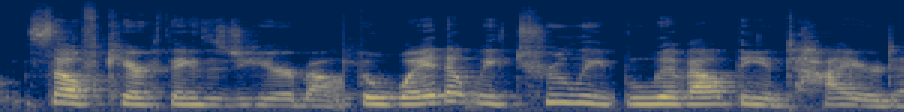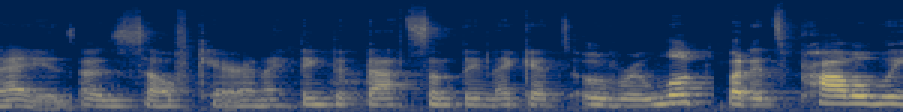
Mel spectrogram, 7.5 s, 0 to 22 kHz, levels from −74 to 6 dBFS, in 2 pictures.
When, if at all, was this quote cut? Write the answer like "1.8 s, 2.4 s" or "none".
1.4 s, 4.0 s, 6.7 s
